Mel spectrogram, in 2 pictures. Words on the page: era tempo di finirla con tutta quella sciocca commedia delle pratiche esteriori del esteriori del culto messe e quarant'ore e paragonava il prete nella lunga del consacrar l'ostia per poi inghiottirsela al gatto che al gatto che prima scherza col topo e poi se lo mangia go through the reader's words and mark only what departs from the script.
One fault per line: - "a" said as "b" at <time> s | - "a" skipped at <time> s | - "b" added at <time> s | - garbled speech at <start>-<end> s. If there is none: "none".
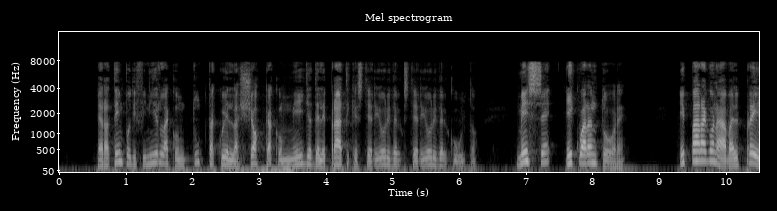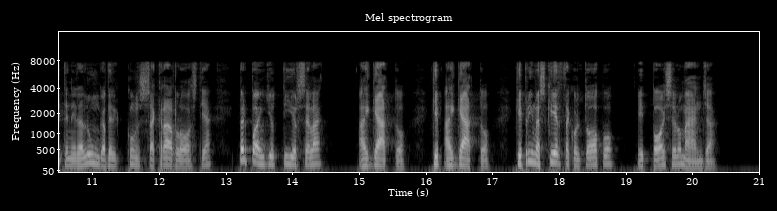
none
